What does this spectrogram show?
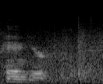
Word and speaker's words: pannier: a whole video on the proper pronunciation of pannier and he got somebody uh a scholar from the oxford english dictionary and uh the it is settled that it's pronounced pannier anyways so in this uh bag i got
